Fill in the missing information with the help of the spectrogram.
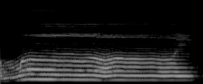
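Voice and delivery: "mãe" muito esticado, todo pelo nariz; nasal exagerado. Shown as a demonstration. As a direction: segure longamente o ãe nasal de "mãe". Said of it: "quando eu falo meio pro". ("mãe" numa demonstração nasal bem prolongada)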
